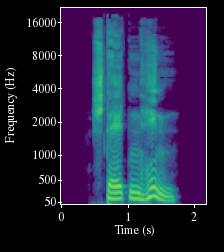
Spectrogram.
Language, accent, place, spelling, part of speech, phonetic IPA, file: German, Germany, Berlin, stellten hin, verb, [ˌʃtɛltn̩ ˈhɪn], De-stellten hin.ogg
- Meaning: inflection of hinstellen: 1. first/third-person plural preterite 2. first/third-person plural subjunctive II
